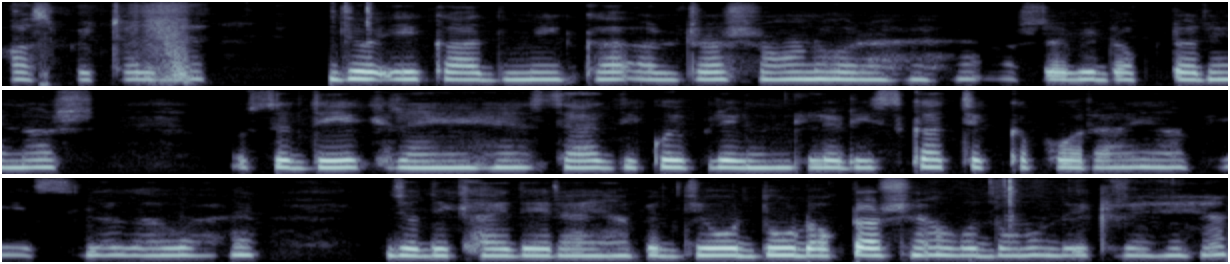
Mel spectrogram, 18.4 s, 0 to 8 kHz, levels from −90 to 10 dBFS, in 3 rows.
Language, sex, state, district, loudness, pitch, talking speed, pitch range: Hindi, female, Bihar, Gaya, -19 LUFS, 250 Hz, 155 wpm, 245-255 Hz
